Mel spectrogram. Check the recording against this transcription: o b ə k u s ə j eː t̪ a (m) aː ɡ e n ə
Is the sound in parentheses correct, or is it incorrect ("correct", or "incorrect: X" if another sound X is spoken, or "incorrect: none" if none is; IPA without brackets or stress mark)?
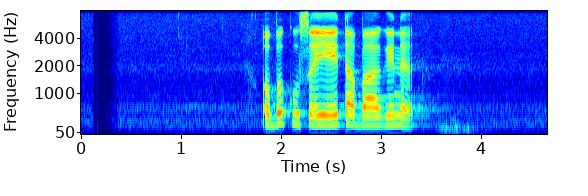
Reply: incorrect: b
